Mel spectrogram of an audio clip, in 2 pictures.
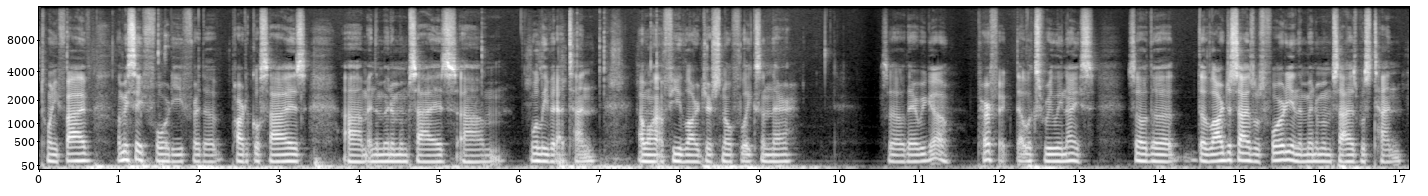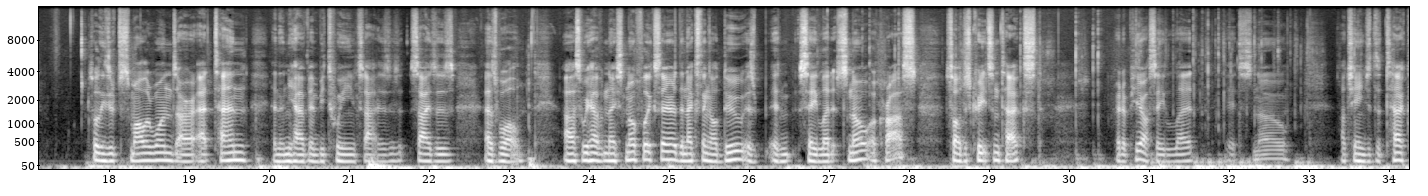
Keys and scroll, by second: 1.1 4, 2.5 Return, 33.9 super+a.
